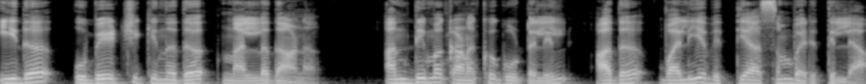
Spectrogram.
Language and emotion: Malayalam, neutral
